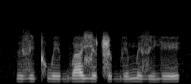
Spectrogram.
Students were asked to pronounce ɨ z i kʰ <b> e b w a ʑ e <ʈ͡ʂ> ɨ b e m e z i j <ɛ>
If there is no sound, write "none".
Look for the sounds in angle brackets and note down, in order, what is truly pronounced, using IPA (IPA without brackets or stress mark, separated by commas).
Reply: w, ʈ͡ʂ, e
